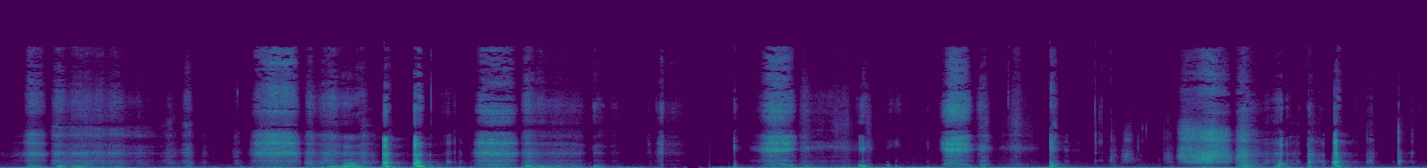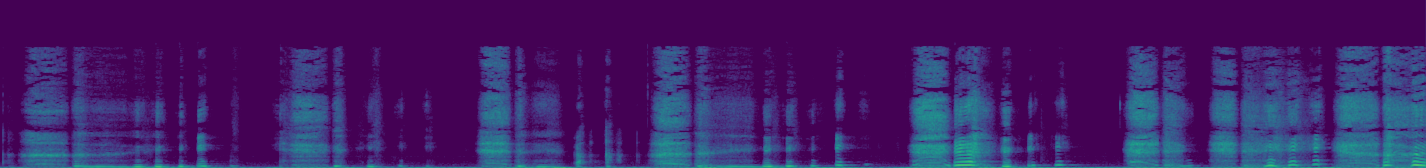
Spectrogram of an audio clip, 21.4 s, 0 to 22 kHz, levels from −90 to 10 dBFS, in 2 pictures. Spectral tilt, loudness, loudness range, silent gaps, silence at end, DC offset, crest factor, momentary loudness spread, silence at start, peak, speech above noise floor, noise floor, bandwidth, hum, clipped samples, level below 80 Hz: -2.5 dB/octave; -36 LUFS; 11 LU; none; 0 s; under 0.1%; 20 dB; 20 LU; 0 s; -12 dBFS; 27 dB; -57 dBFS; 16 kHz; none; under 0.1%; -42 dBFS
